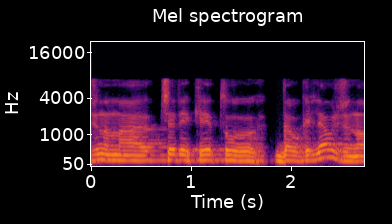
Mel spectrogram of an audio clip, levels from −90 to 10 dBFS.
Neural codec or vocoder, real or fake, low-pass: none; real; 7.2 kHz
